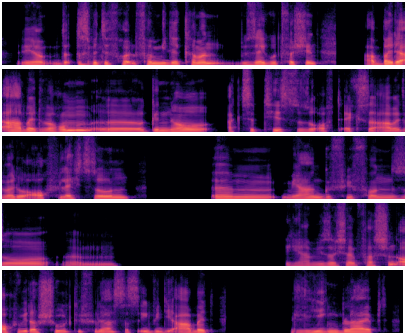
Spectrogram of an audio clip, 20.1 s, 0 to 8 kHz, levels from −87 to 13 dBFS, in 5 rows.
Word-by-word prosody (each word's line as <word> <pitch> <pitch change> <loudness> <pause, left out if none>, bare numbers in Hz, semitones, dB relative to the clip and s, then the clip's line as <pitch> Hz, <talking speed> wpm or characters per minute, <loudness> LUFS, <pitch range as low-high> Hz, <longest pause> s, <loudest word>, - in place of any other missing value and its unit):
Ja, 110 -2 +1
d - - -4
das 130 +2 -4
mit 185 0 +1
der 180 - +1
Fa - - +2
Familie 150 +2 +3
kann 140 -2 0
man 135 -1 +3
sehr 120 +1 +2
gut 155 -1 -4
verstehen. 135 -2 0 0.4
Aber 115 - 0
bei 135 - +8
der 145 +1 +8
Arbeit, 125 -7 +3
warum, 130 +6 +4
äh, 110 0 0
genau, 125 +2 +2
akzeptierst 125 -1 -4
du - - -7
so 105 0 -4
oft - - -7
extra - - -4
Arbeit? 100 +2 -1
Weil 110 +3 +1
du 140 +2 +2
auch 155 - 0
vielleicht 150 -2 -2
so 140 -1 +3
'n 140 -2 0 0.8
ähm, 120 -2 -1
ja, 110 +2 -3
'n 130 -2 0
Gefühl 120 +1 -7
von 110 -3 -4
so, 100 -2 -3
ähm 100 +3 -11 1.7
ja, 105 -1 -12
wie 110 - -9
soll 110 -1 -4
ich 105 - -8
sagen, 110 -2 -3
fast 110 0 -6
schon 130 - -4
auch 120 +3 +1
wieder 145 +1 +2
Schuldgefühle 185 +6 -4
hast, 190 0 -3
dass 130 - -7
irgendwie 135 -1 -4
die - - -5
Arbeit 135 +4 +2 0.8
liegen 145 - -1
bleibt? 150 0 +2
125 Hz, 165 wpm, -23 LUFS, 110-140 Hz, 1.7 s, bei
